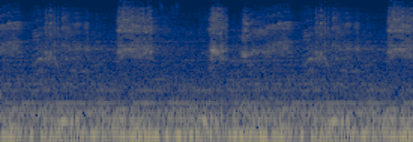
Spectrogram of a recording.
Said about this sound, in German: Um uns herum wird es auch schon stiller, nur die Fledermausschreie können wir noch hören.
